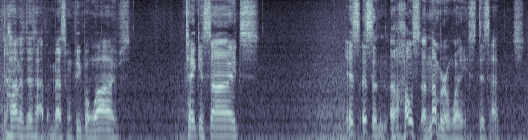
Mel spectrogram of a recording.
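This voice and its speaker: A man's voice: medium pitch, slow, creaky, pauses often, darkish tone, a little hiss or hum. An American man preaching informally on scripture in a plain-spoken, admonishing way, repeating phrases for emphasis. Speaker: street preacher.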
